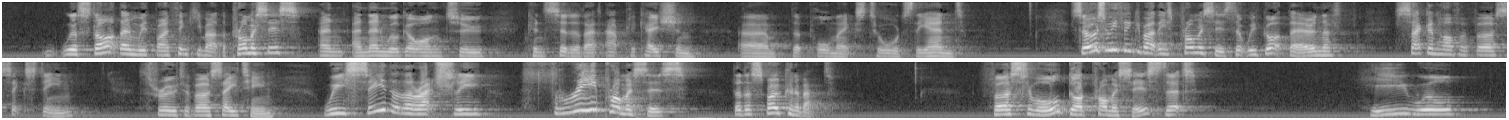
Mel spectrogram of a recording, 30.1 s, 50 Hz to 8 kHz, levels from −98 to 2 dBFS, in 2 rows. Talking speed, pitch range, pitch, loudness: 135 wpm, 140-200 Hz, 155 Hz, -19 LUFS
